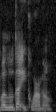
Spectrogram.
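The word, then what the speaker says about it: Olaudah Equiano: Experience by taking excerpts from the audiobiography of aluda iano I think that's how it's pronounced a I mean o l a u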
